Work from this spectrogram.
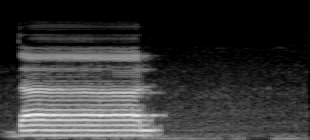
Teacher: ज़ुबान की नोक सनाया उलिया सामने के ऊपर के दो दांत के जड़ों में लगने से दाल अदा होता है,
